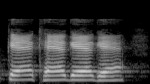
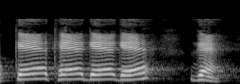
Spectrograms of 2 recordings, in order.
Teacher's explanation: हम गले के अलावा और किसी का इस्तेमाल कर ही नहीं रहे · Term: कंठ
